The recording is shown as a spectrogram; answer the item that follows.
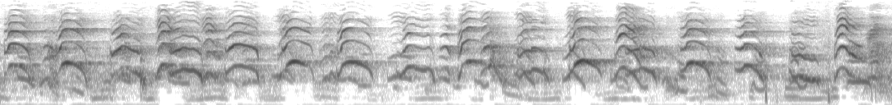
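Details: Playing in their box, three-week-old Springer Spaniel puppies squeal in clear arched, rise-and-fall notes, roughly three each second, overlapping from more than one pup.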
